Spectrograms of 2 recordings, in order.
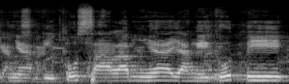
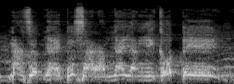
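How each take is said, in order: First: Said in the usual way. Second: High puppet voice parroting the line; puppet copying. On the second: Acted. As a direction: echo it back as the cheeky puppet. (suara boneka tinggi menirukan) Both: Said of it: "Kok jadi ngomongnya [name] diikuti".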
